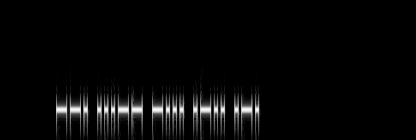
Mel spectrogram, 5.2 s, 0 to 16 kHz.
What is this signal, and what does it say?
Morse code, heard as a keyed tone, about 27 wpm, 700 Hz. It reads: G3BLR
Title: DXCC-100 Call Signs - 5 Characters - Repeated 3x - 28wpm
